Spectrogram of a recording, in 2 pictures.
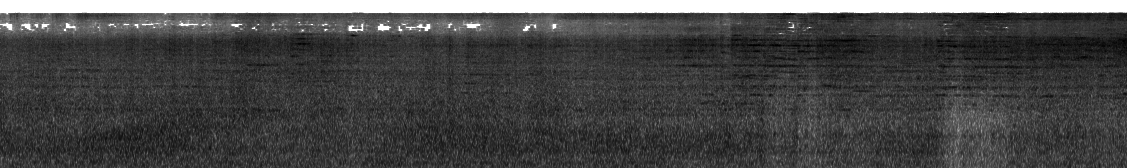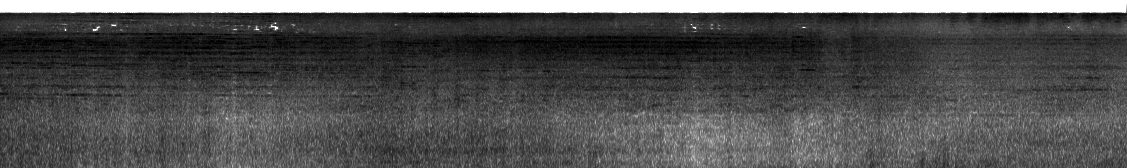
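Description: Rolling noise of a freight train of tank cars passing close by, steel wheels on rail. A high wheel squeal comes in around the middle. The sound eases off near the end as the last cars go by.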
